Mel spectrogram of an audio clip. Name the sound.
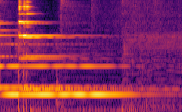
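wine glasses clinking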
